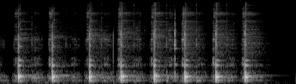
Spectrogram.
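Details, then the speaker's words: Honda 200SX that sat 2 years with water in the airbox and carburetor: eight crisp snaps about three per second as the throttle is worked by hand; throttle slide moves freely, not seized. "Thirdly, well, I know the throttle's free because you can listen and hear it."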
